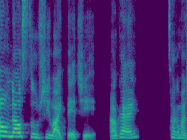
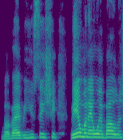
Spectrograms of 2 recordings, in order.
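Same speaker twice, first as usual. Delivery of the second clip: ordinary talk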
